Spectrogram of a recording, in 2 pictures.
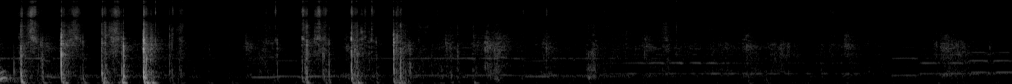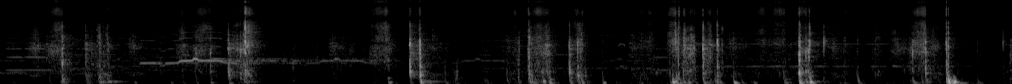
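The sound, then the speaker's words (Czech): Playing cards being shuffled during an annual card reading, in irregular bursts of crisp, papery clicks and slaps, pausing briefly before starting again, with a faint, sustained tone drifting upward in pitch beneath the shuffling. “A já už se dívám na vaši fotku, míchám u toho karty a my se spolu podíváme, jaká bude energie v roce 2023 plus leden 2024.”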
